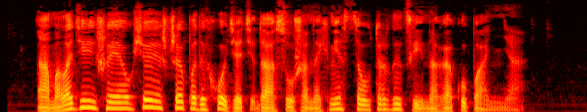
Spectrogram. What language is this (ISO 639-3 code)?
bel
